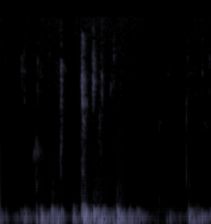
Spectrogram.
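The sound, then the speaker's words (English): Quiet, irregular clicking of someone typing on a computer keyboard, a handful of soft keystrokes over a low background hum, with no one speaking. “Typing in Kentucky Debbie,”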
